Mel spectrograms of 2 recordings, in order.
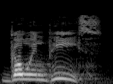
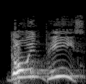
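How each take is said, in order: First: Said in the usual way. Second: "Go in peace" called out louder and higher; ringing proclamation. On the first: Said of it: "Thy faith has saved thee". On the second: Shown as a demonstration. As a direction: proclaim "Go in peace" to the whole room.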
